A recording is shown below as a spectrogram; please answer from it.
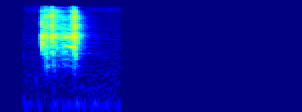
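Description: Camera shutter sound, a quick double click, marking a snapshot being taken.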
